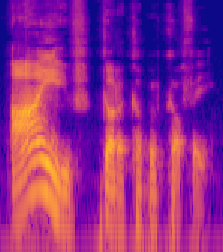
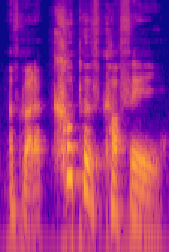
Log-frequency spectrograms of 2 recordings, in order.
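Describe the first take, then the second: First: The stress falls on the word I've. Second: The stress falls on the word cup. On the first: The speaker, not someone else, has it. "Me, I'm the one who's got a cup of coffee" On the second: It is a cup, not another kind of container. "I hit cup like that"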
